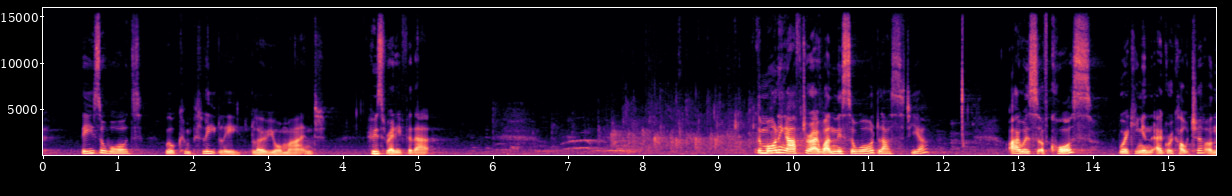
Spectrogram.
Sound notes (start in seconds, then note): 6.6 cheering and applause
